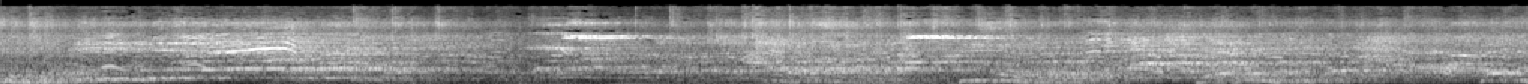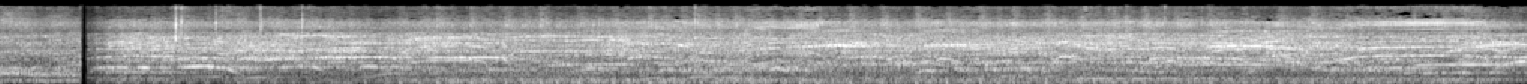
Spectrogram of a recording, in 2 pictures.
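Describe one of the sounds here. A large crowd cheers and chatters loudly in an echoing hall.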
